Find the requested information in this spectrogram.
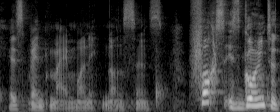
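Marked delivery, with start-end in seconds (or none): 0.1-1.0 scornful repeat, much lower and softer; mocking low mutter. 1.0-1.6 breathy dismissive whisper; whispered scorn. Real, not acted. Scornful dismissal after quote.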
